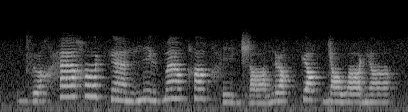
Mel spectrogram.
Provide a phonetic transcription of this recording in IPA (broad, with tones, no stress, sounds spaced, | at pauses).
d͡z ɯ˨ ʁ h æ˦ χ ɑ̃˦ kʲ æ̃˦˨ n ŋ i˦˨ lʲ b æ̃˦ qʰ æ̃˦ q h i˨ d͡ʒ ɑ˨ n ø˧ q kʲ ɑ˦ q ɟ ɑ˧ w ɑ˧ ɡʲ ɑ̃˧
